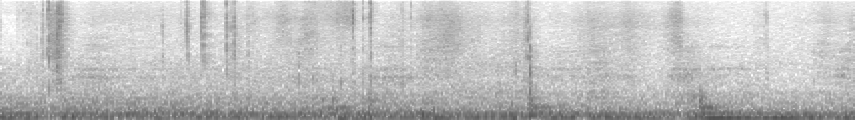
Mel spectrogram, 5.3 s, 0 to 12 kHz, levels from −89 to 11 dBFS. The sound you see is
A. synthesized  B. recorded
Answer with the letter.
B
